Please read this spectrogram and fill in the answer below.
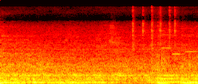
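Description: Low, steady rumbling hum at an idle slot machine between spins, with a few faint clicks near the end.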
